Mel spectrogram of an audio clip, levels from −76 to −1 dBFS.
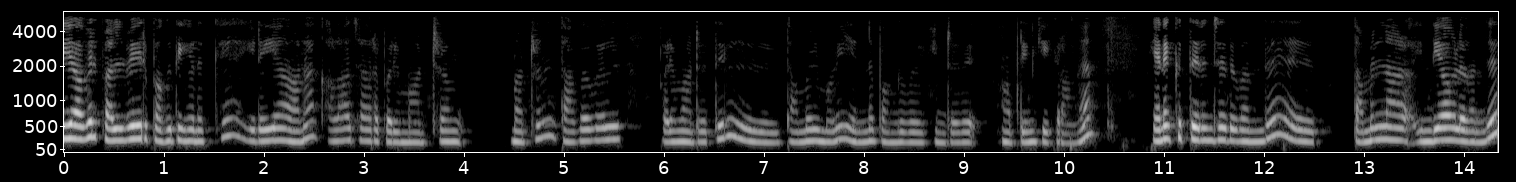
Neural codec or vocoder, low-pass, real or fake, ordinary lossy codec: none; 5.4 kHz; real; MP3, 24 kbps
